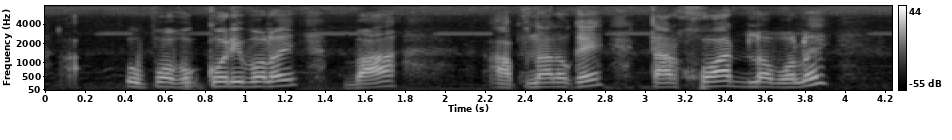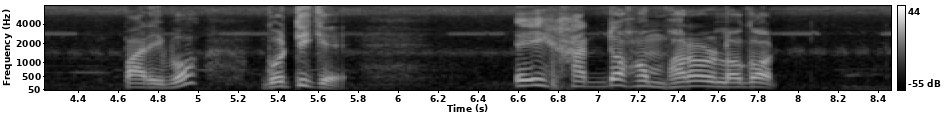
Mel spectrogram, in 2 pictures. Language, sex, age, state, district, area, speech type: Assamese, male, 30-45, Assam, Kamrup Metropolitan, urban, spontaneous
